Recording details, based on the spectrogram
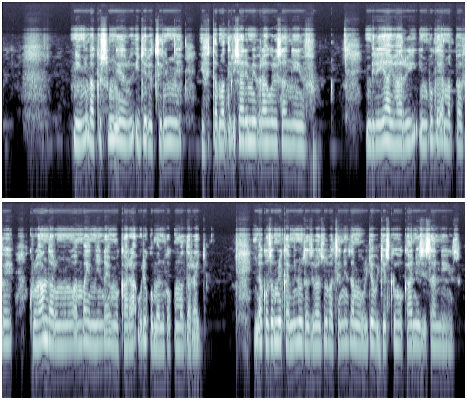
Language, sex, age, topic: Kinyarwanda, female, 18-24, education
